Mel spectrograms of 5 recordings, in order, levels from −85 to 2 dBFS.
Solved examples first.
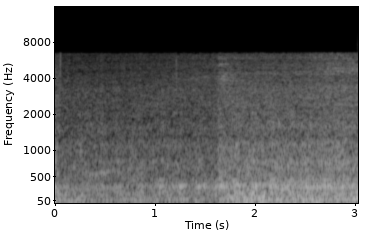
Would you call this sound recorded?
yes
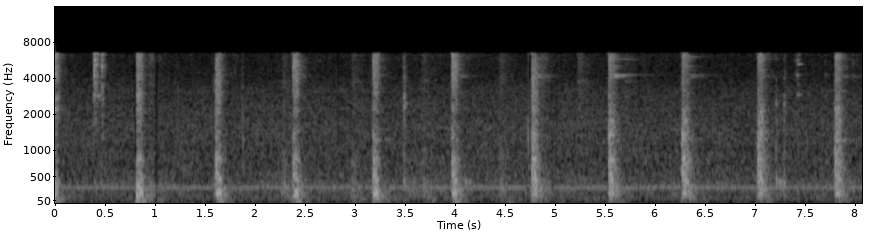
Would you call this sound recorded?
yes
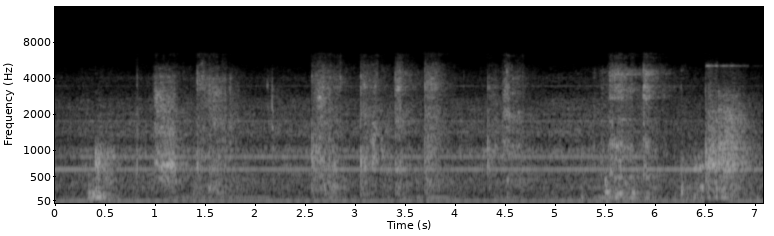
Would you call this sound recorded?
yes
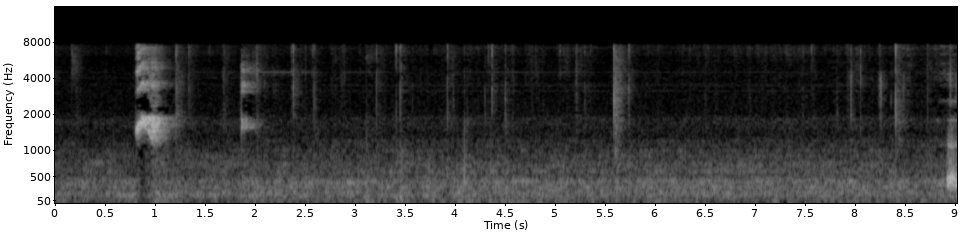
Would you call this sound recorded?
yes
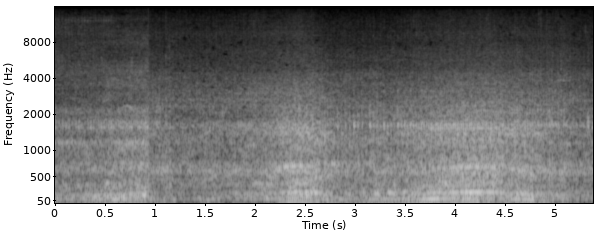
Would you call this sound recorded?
yes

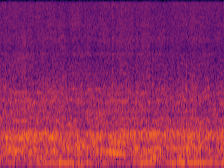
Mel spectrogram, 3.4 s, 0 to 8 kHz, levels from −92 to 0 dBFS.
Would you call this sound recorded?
no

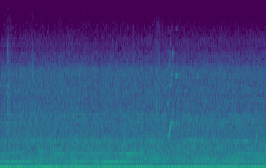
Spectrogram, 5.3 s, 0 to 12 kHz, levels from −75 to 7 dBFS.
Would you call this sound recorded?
yes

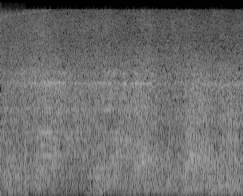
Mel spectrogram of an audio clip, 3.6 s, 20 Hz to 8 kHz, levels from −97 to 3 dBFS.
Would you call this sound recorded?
yes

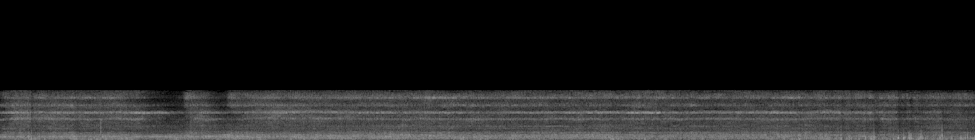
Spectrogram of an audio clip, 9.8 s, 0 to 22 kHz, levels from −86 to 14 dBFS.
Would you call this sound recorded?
no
